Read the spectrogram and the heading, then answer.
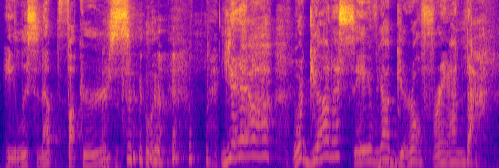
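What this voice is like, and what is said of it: Imitates another person's voice. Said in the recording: “the Jack Black voice ... doing that voice”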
